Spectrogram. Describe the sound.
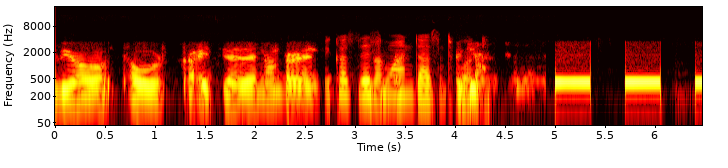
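A telephone busy tone sounds after a call is cut off: steady, even-pitched beeps, two full and a third cut short at the end, following a stretch of speech.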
